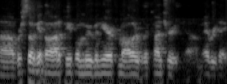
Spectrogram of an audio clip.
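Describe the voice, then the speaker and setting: A man speaks with a Southern US accent. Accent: southern twang. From Virginia, Richmond. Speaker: real estate agent. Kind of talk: casual chat. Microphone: too quiet.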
